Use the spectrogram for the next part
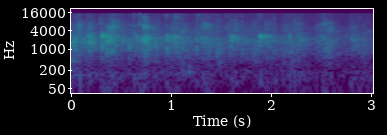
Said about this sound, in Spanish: si le va a dar un aplauso a él, déselo fuerte, déselo fuerte.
